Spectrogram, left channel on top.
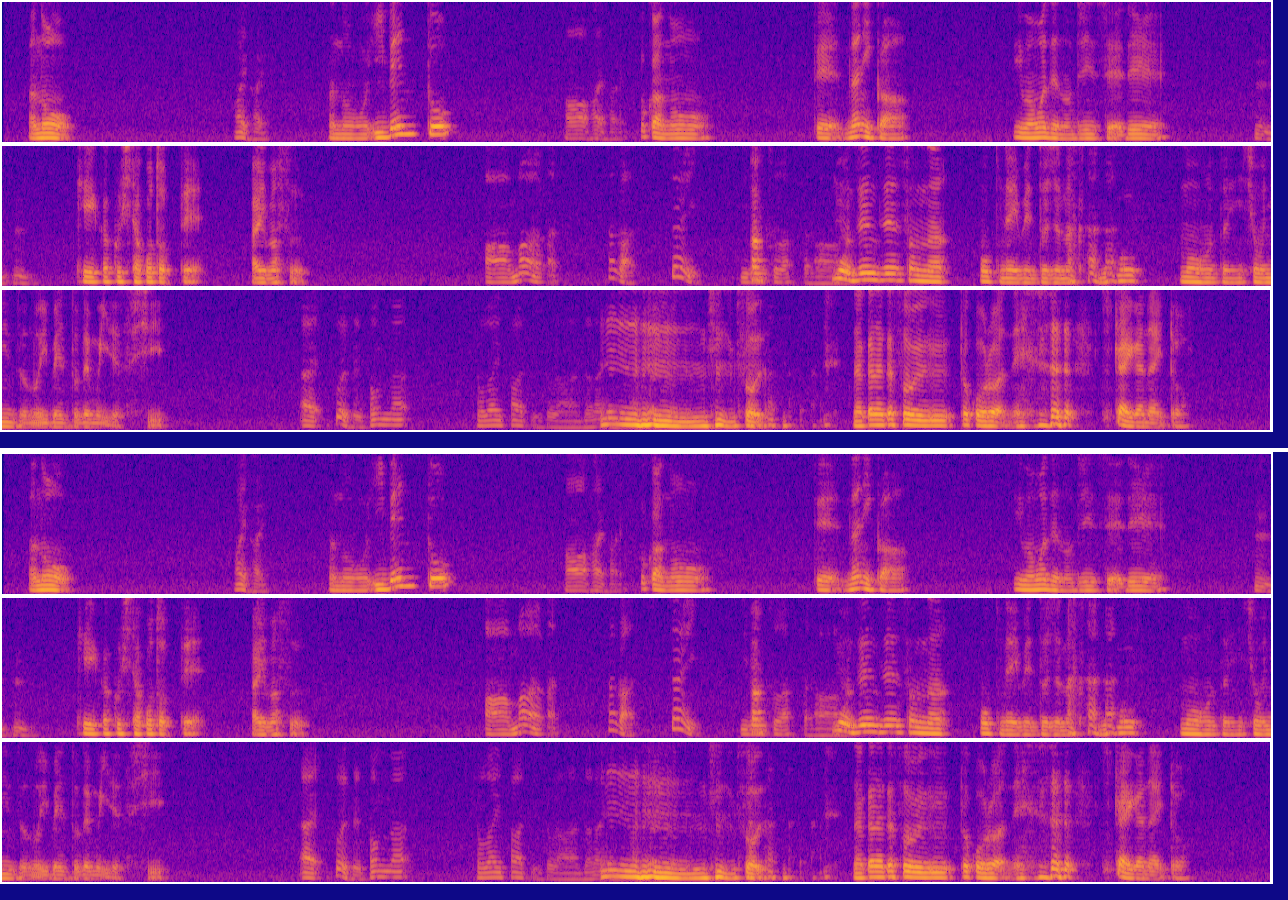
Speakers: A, on the left; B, on the right.
A: あの、
B: はいはい。
A: あの、イベント
B: ああ、はいはい。
A: とかのって何か今までの人生で
B: うんうん。
A: 計画したことってあります
B: ああ、まあ、なんか、ちっちゃいイベントだったら、
A: あ、もう全然そんな大きなイベントじゃなくても、
B: <laughs>
A: もう本当に少人数のイベントでもいいですし。
B: あ、そうですね。そんな巨大パーティーとかじゃない話ですよ。
A: うん、<laughs> うんそうです。
B: <laughs>
A: なかなかそういうところはね <laughs> 機会がないと。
